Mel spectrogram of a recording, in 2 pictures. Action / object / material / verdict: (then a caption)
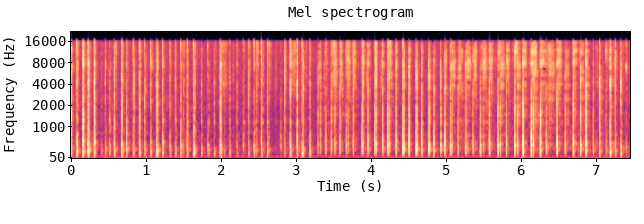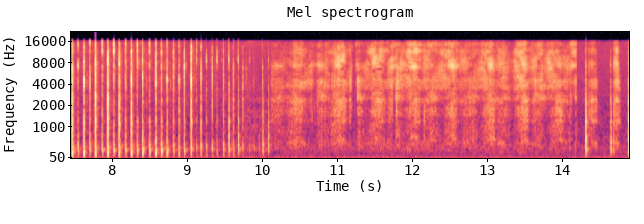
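tap / small cardboard gift box / cardboard / none. Fingertips and nails tap rapidly on the faces of a small, hollow black cardboard gift box with a white logo, used as sake bag packaging, held close to the camera. For about ten seconds the taps come in a dense run of crisp, short clicks with a hollow midrange body. The tapping then gives way to a softer, steady scratching hiss, with a few final taps near the end.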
